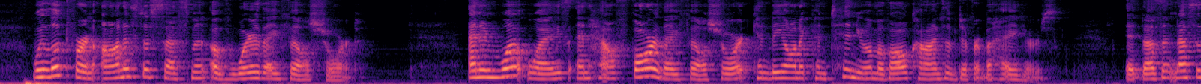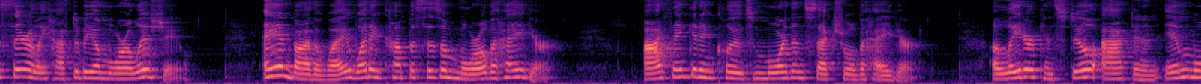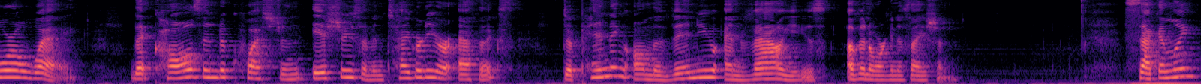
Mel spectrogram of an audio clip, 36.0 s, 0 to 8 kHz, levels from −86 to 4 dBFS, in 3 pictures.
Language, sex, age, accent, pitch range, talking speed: English, female, 50-69, American, 180-245 Hz, 145 wpm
